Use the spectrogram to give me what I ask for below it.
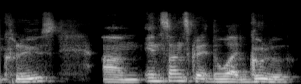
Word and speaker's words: guru: In Sanskrit, the word guru, like everyone's heard the word guru, which is pronounced totally incorrect. It's guru, but it's basically saying in the root meaning of the word, somebody who points the way.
